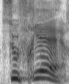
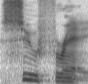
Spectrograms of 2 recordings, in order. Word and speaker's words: Soufrière: In any case, today most town names and places are named after French words, but have like an anglicized, bastardized pronunciation. Reason being because instead of renaming everything after the French left, they just kind of repronounced everything.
